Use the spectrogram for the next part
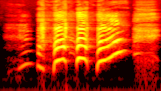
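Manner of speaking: high, loud amused laugh. Acted. Monoma laughing at two strangers approaching, high and loud. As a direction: laugh at the newcomers.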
